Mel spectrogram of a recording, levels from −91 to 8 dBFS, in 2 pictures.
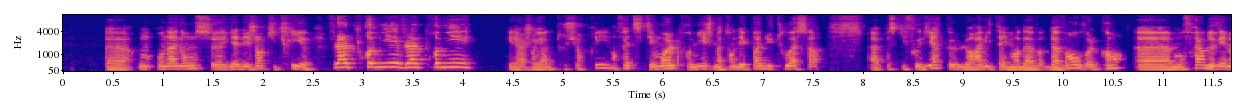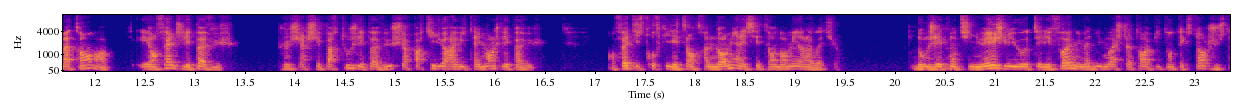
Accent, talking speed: French, 300 wpm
